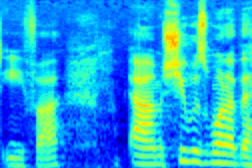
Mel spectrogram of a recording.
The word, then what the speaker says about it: Aoife: it spelled 8o i Fe and it is pronounced Eva she was one of the headliners at Irish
